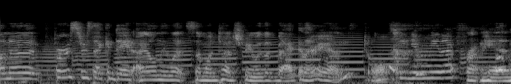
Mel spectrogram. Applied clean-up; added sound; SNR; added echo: none; Trumpet; 11 dB; reverberation time 0.2 s.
